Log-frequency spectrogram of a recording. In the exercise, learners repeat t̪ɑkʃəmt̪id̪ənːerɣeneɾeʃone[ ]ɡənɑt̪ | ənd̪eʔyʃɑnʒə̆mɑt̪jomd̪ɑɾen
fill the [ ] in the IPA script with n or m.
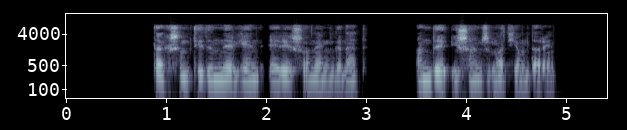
n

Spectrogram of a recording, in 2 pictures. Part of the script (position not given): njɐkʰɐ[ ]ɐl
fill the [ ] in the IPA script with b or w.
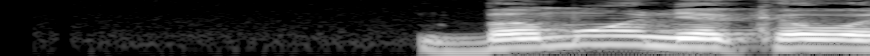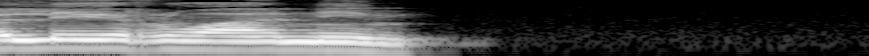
w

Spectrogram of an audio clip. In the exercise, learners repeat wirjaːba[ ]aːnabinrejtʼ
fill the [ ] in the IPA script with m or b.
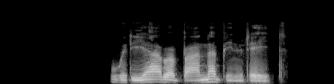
b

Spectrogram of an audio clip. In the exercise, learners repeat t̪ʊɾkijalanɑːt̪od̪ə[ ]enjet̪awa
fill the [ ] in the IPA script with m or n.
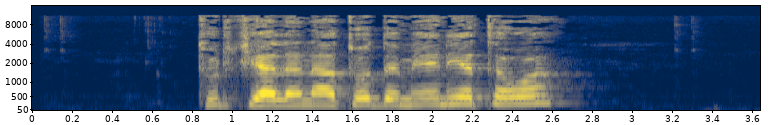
m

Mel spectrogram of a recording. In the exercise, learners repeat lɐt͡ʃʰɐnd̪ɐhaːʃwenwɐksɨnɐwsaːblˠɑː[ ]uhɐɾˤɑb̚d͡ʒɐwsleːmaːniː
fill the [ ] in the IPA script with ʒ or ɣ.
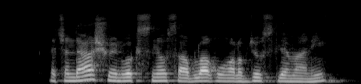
ɣ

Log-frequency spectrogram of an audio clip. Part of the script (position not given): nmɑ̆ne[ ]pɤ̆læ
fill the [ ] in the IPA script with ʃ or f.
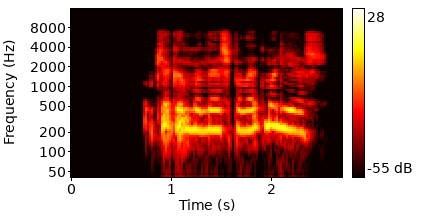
ʃ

